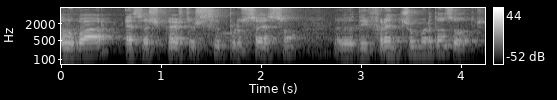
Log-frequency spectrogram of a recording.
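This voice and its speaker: Noticeable background noise and audible room echo around a man's fairly slow delivery. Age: 70s. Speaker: businessman and local historian. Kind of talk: interview. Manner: hesitant, many fillers.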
